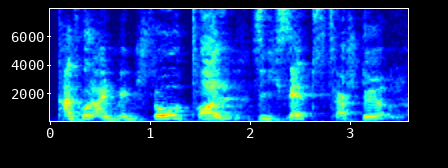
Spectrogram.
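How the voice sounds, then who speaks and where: A man's voice: high voice, steady tone, takes it slowly, soft background music, heavily acted. An actor playing a jealous, suspicious king in a classical radio play, declaiming theatrical verse with intensity. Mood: outraged. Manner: intense, declamatory, swinging from hushed to frenzied. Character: jealous, suspicious king raging at his supposedly unfaithful wife. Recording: roomy studio reverb.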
